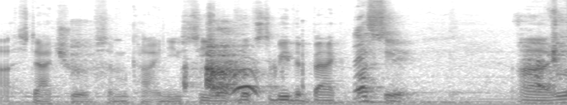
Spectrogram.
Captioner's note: sneezes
